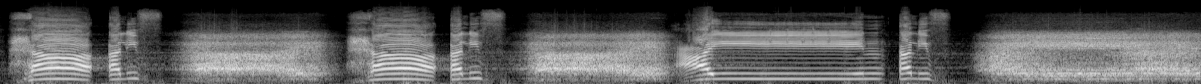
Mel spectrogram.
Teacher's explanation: حا اور عین کا ایک ہی مخرج ہے، یعنی درمیان حلق سے ادا ہوتے ہیں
